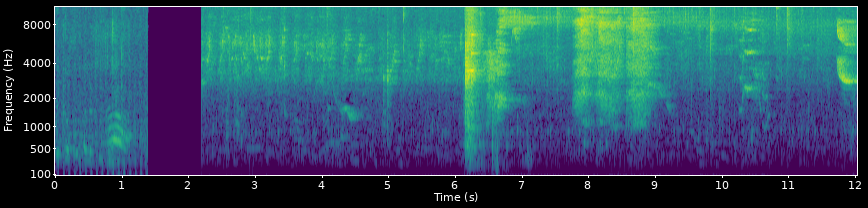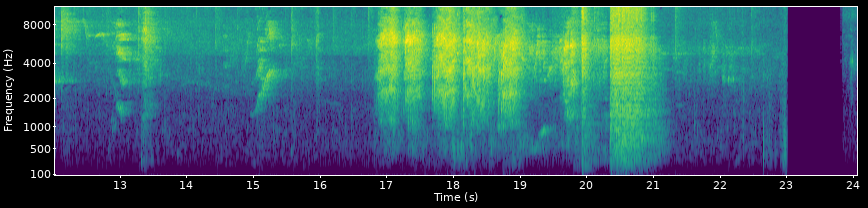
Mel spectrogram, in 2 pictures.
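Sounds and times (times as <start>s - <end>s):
bird chirps: 2.2s - 7.2s, 10.2s - 10.8s, 11.7s - 13.8s, 14.5s - 16.1s, 16.8s - 20.4s
harsh rasping bird calls: 2.2s - 10.9s, 11.6s - 16.1s, 16.7s - 22.3s.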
